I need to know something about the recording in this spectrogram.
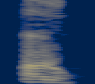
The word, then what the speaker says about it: Haro: How do you say it? Haro. Aro. Aro. Yeah, Aro.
